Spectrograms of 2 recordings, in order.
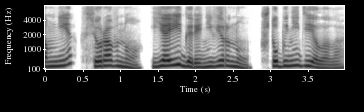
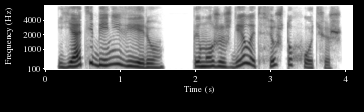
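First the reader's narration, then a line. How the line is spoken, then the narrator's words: Calm. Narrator (Russian): спокойно сказала Надя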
